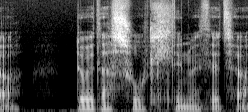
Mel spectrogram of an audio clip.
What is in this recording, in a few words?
"swllt", welsh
